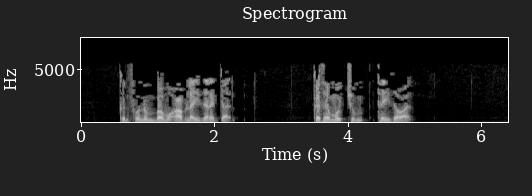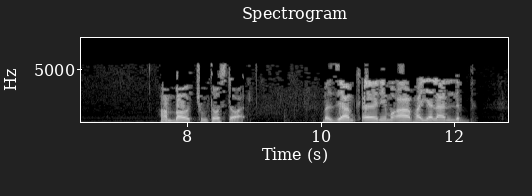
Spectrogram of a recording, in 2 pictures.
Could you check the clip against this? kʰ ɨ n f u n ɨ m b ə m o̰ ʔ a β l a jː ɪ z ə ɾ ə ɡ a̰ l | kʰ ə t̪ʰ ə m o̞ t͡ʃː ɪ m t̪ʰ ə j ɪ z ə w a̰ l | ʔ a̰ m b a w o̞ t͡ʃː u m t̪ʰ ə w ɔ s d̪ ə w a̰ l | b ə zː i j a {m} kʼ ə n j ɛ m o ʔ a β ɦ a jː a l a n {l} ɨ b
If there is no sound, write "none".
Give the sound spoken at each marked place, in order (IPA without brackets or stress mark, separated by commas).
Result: m, l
